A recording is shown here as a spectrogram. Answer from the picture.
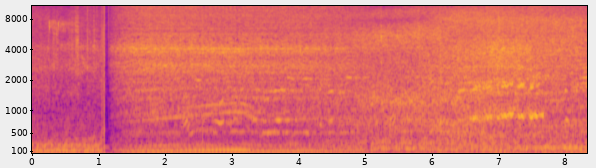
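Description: Van engine running steadily, first heard from inside the cabin as a low drone, which cuts off abruptly about a second in. The van is then heard from outside driving along the road, with engine hum and road noise.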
